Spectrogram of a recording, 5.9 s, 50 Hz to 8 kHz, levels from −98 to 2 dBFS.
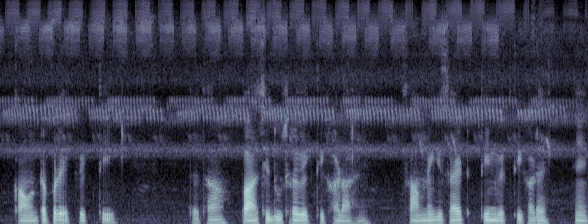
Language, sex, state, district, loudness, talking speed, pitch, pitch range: Hindi, male, Maharashtra, Chandrapur, -26 LUFS, 175 wpm, 100 Hz, 95-105 Hz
